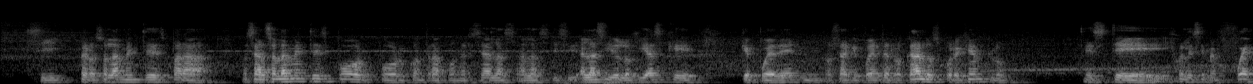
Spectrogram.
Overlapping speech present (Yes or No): No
